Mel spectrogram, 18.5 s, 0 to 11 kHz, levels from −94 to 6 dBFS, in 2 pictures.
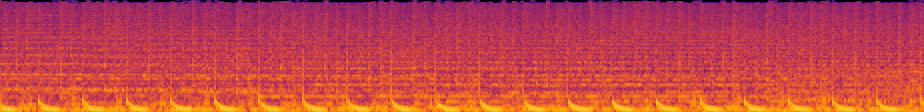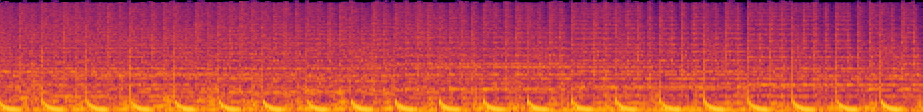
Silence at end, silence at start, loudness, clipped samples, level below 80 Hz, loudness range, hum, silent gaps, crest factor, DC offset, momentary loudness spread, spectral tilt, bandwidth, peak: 0 s; 0 s; -16 LUFS; under 0.1%; -16 dBFS; 0 LU; none; none; 10 dB; under 0.1%; 1 LU; -5.5 dB/octave; 11 kHz; -2 dBFS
